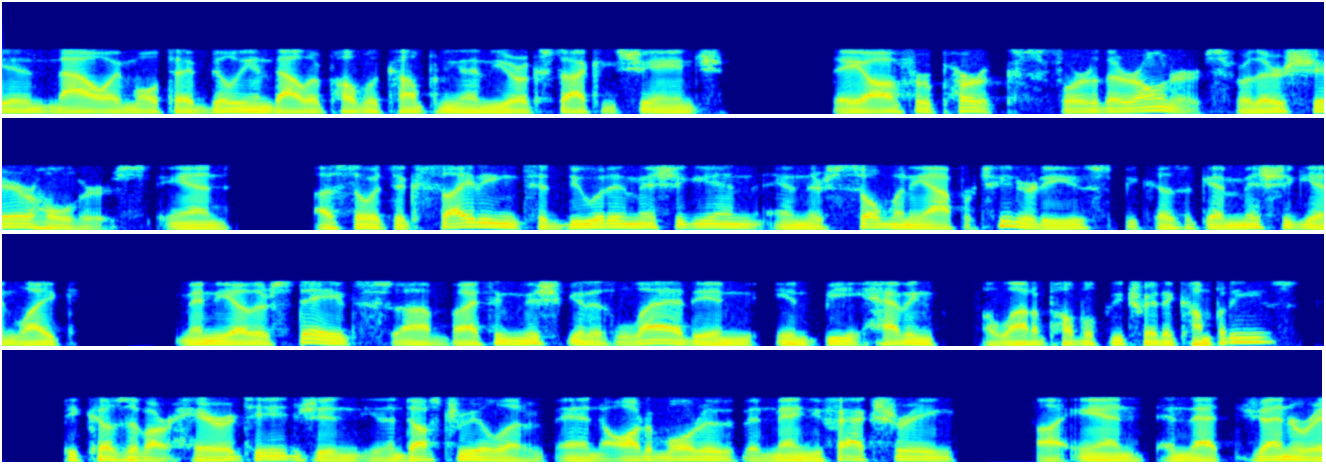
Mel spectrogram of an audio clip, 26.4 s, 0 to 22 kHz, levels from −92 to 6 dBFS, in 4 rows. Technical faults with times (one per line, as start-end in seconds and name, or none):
7.85-8.15 comfort noise in place of the background
13.67-14.09 comfort noise in place of the background
17.99-18.11 comfort noise in place of the background
24.68-25.01 comfort noise in place of the background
